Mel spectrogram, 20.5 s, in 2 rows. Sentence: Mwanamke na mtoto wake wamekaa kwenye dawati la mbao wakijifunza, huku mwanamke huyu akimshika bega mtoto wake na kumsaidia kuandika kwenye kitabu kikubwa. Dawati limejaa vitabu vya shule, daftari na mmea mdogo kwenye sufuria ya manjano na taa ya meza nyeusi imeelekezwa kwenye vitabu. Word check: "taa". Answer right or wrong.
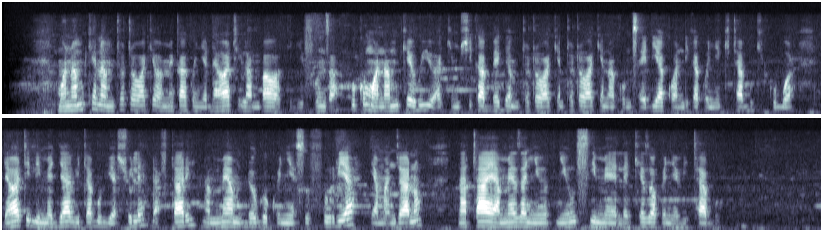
right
